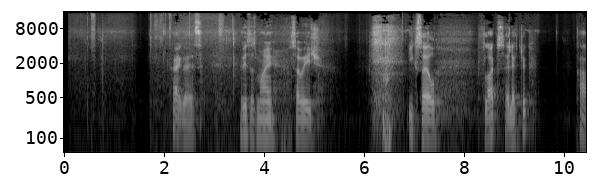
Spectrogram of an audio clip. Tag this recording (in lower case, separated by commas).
speech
